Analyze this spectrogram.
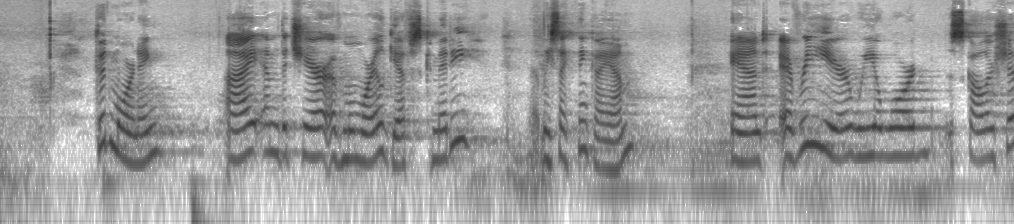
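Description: An older woman speaks calmly into a microphone in a large echoing room.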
